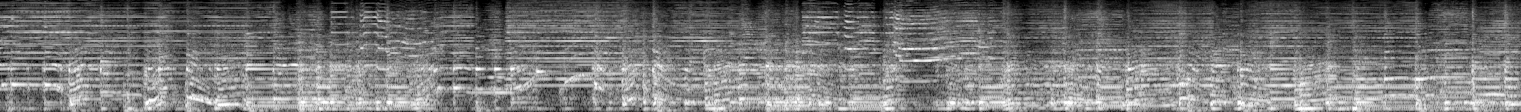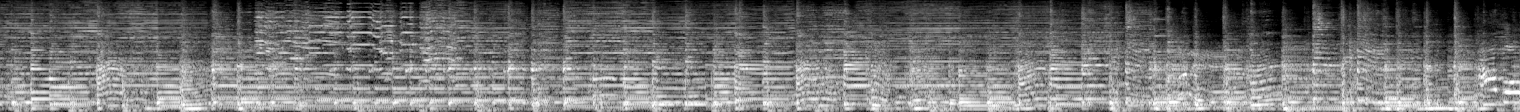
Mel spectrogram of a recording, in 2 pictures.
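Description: Live blues instrumental break: harmonica played from a neck rack over fingerpicked acoustic guitar, with a steady low beat under it.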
